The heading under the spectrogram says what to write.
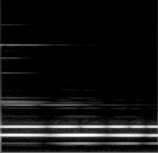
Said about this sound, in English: This bell that I'm holding now is called, this is what we call this a spinning bell.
